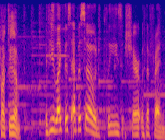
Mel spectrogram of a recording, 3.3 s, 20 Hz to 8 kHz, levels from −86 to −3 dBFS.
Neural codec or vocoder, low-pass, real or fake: none; 7.2 kHz; real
